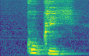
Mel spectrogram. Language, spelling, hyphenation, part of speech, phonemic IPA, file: Dutch, cookie, coo‧kie, noun, /ˈkuki/, Nl-cookie.ogg
- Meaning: cookie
